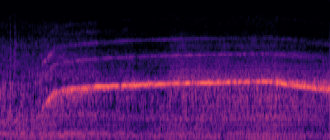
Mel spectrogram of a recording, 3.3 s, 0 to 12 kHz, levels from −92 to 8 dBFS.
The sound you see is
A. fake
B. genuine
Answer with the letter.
A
